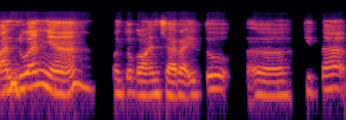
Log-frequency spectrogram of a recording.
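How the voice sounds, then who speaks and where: A woman's somewhat breathy voice. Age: 70s. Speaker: professor. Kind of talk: lecture. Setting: video call. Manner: halting, many fillers.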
